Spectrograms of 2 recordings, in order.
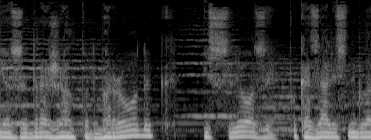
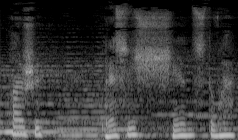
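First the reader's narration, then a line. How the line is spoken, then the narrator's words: Thin voice, bitterly crying. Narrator (Russian): проговорила она тонким голоском, уже горько плача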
